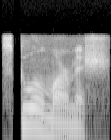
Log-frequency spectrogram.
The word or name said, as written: schoolmarmish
